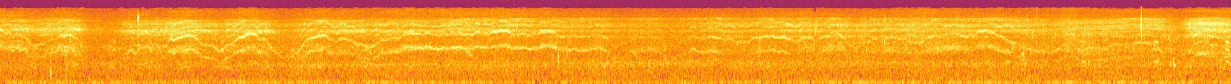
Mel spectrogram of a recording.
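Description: Small birds singing over a steady low rumble, with many short chirps and warbled phrases rising and falling in pitch.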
